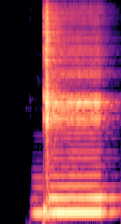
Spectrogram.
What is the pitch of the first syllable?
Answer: high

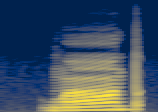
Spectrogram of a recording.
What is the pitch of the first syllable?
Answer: rising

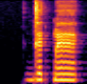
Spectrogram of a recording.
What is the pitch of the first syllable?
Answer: high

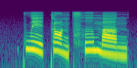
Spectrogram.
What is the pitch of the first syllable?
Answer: falling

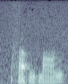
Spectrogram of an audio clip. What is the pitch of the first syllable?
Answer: low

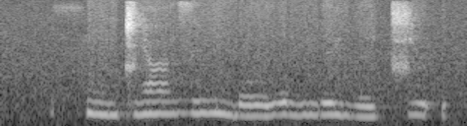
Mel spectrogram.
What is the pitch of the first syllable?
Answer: low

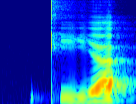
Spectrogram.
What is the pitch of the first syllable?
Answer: rising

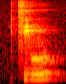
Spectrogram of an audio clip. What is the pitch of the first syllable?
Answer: rising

